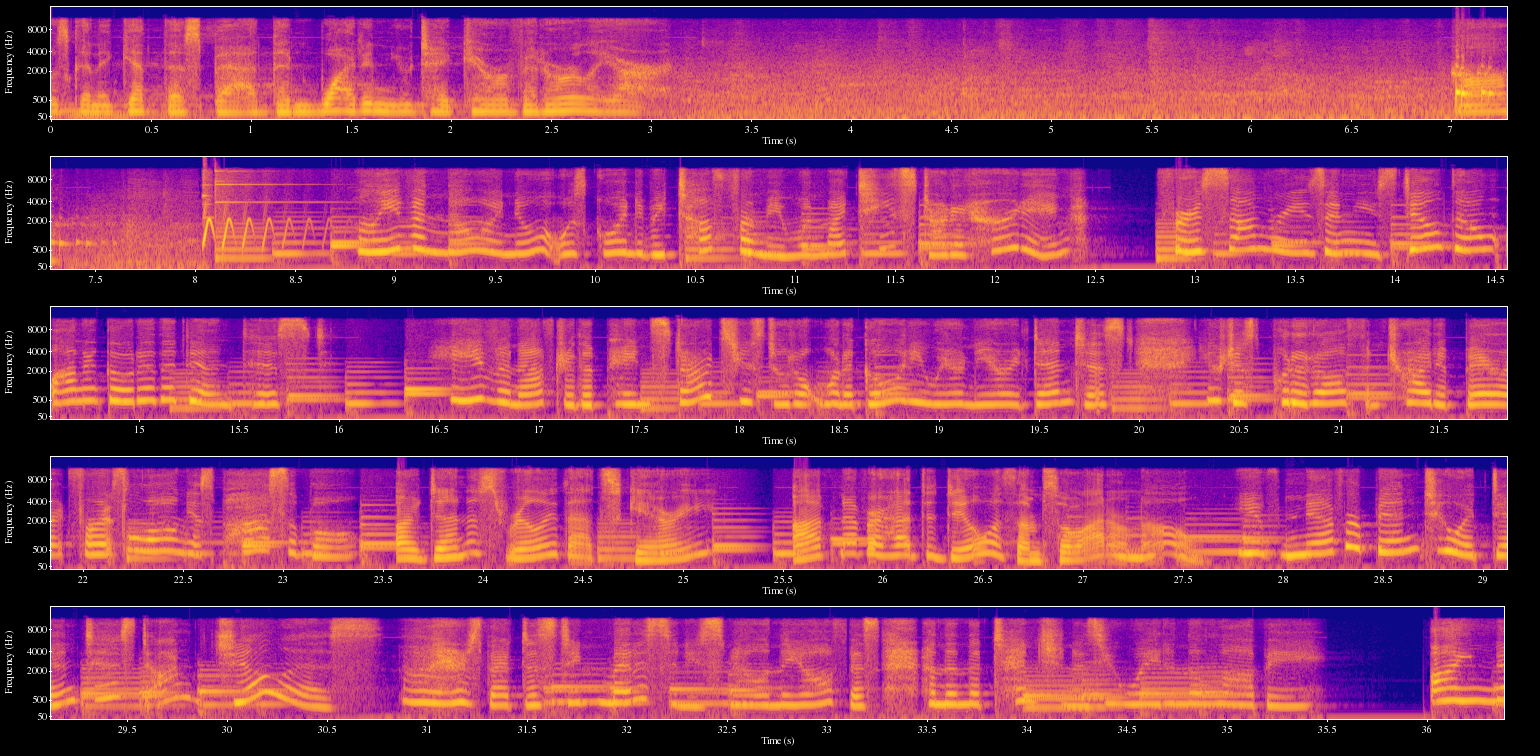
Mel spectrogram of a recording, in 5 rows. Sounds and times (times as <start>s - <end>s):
Speech: 0.0s - 3.1s, 8.8s - 36.3s
Music: 8.2s - 35.4s.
